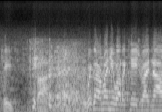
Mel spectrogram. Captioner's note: laughter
